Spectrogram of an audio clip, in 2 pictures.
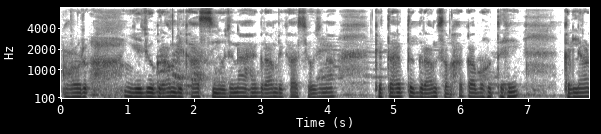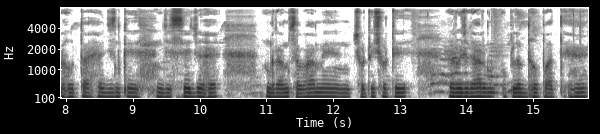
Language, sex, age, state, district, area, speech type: Hindi, male, 45-60, Uttar Pradesh, Chandauli, urban, spontaneous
